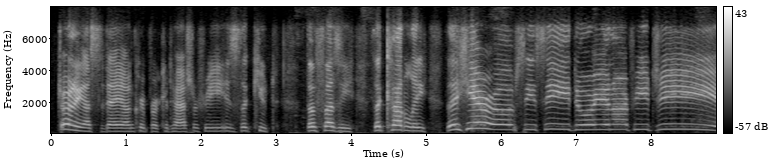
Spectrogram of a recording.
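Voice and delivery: drawn-out ring announcer; announcer intro. Acted. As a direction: build each name up slowly. Wrestling-style player introductions.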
